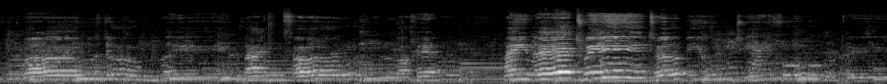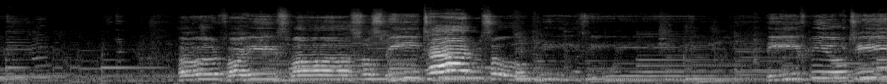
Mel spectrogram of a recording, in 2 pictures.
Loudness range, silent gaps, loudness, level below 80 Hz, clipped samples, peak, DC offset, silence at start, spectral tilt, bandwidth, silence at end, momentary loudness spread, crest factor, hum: 11 LU; none; -21 LUFS; -56 dBFS; under 0.1%; 0 dBFS; under 0.1%; 0 s; -4 dB/octave; 15 kHz; 0 s; 19 LU; 22 dB; none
